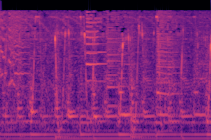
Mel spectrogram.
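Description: Electronic music from modular synthesizers: a steady low drone under a busy pattern of clicks and short pitched blips.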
